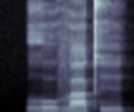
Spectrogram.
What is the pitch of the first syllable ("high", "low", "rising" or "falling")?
high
